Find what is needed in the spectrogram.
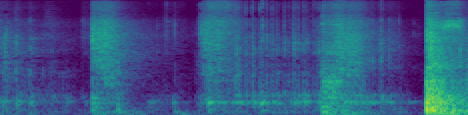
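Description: Rustling and scraping of stored items being shifted by hand, in three short bursts.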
